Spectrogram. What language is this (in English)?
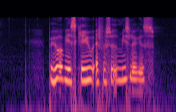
Danish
